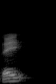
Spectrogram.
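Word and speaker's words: 零: So, zero in Japanese, it's There are three ways to say it. You can say rei. You can say maru.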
